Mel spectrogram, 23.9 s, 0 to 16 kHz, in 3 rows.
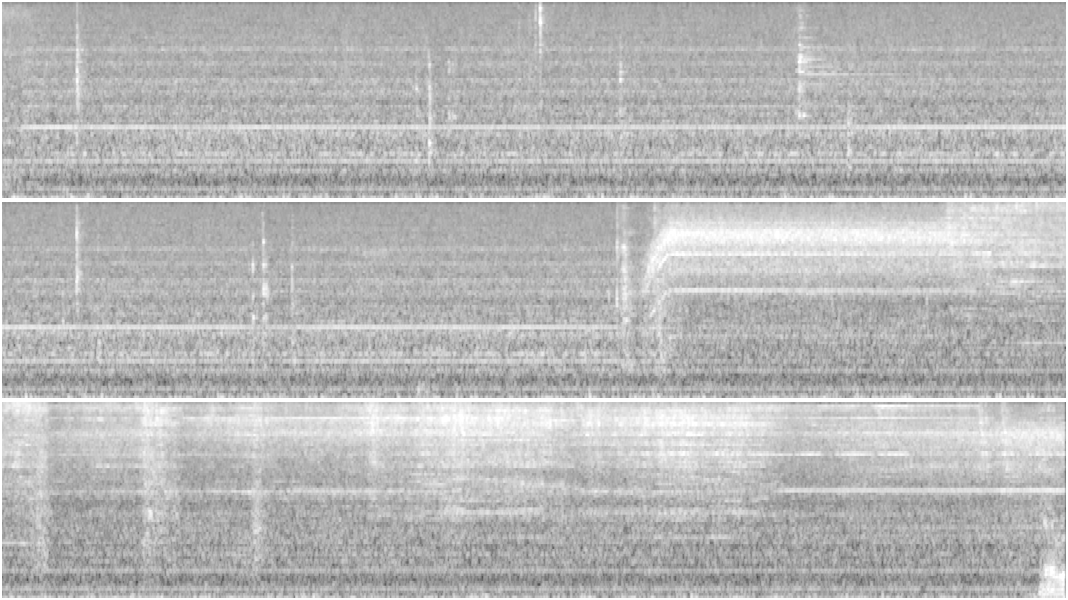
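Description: A saw cuts through a 2-inch-thick wood blank, a steady rasping hum with a constant mechanical drone underneath that grows brighter and harsher partway through as the blade bites in.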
